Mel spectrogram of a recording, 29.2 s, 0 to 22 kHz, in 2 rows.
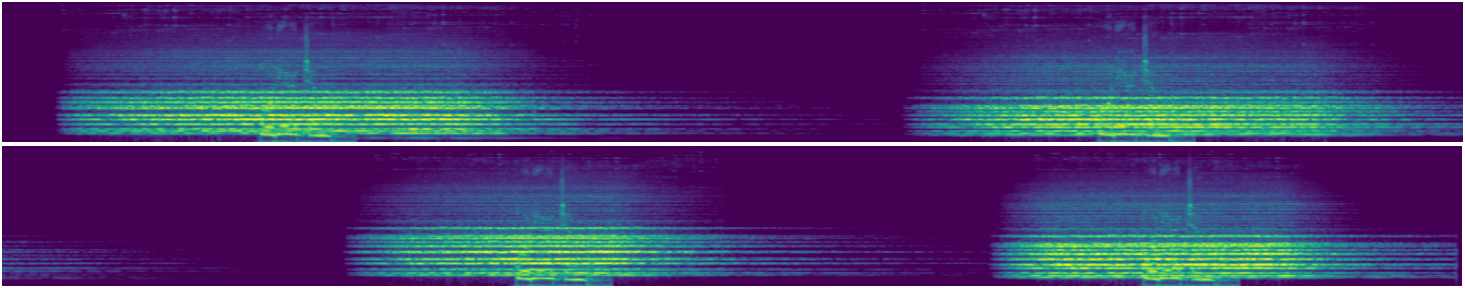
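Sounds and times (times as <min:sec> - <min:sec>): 
angelic reveal choir: 0:00.6 - 0:07.0, 0:09.1 - 0:15.4, 0:18.1 - 0:23.2, 0:24.5 - 0:29.2.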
